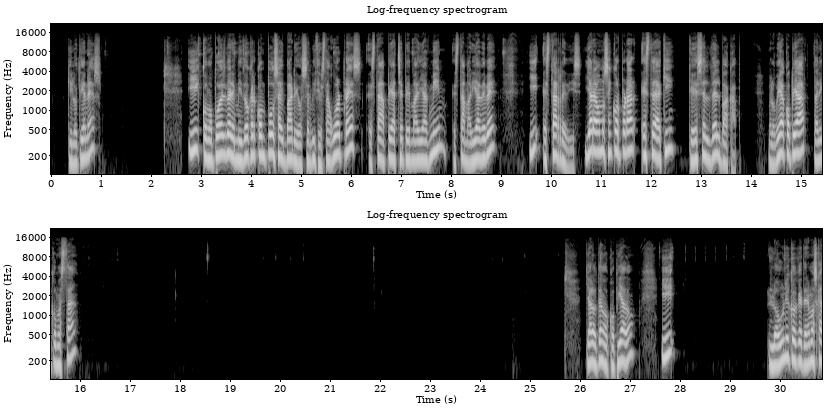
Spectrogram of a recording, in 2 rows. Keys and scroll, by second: 1.0 ctrl+d, 1.0 typing, 2.2 k, 3.0 ctrl+u, 3.3 ctrl+u, 3.6 ctrl+u, 3.8 ctrl+u, 5.6 ctrl+d, 6.9-7.6 typing, 9.0 ctrl+d, 18.5-19.6 typing, 21.8 o, 24.8 ctrl+v, 25.5 Escape, 25.5 typing, 26.3 ctrl+u, 27.3-30.2 typing, 30.6 Escape.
